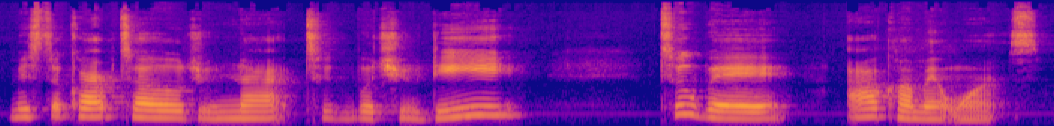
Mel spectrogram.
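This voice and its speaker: Male cop for a picture book, read by a woman, helpful, brisk, exclamatory, mid to high pitch. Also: creaky, dark tone. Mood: brisk, surprised. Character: brisk, helpful male policeman in a children's story.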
